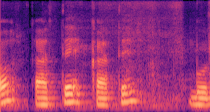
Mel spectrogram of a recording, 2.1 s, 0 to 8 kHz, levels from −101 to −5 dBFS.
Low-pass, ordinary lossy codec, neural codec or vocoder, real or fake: none; none; none; real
